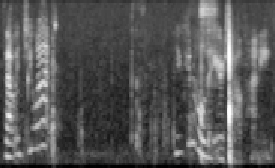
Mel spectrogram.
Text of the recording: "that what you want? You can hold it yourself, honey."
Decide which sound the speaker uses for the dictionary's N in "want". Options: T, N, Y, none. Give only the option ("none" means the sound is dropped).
none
